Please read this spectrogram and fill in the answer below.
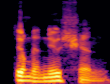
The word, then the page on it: diminution: American English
